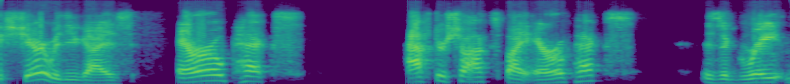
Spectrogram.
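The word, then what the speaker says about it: Aftershokz: and then this again it's aftershocks it's aftershocks it's spelled Elizabeth a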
